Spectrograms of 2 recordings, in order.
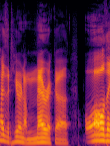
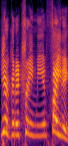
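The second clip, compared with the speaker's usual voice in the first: mock bratty kid voice, higher and louder; 4 dB louder than usual. Retelling a movie's last scene, quoting the eight-year-old boy: imitating a bratty boy. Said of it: "over-exaggerating how bratty he sounded".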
